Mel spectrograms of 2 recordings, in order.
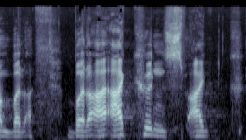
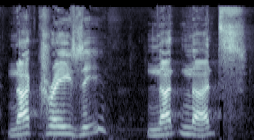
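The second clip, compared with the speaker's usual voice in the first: usual speaking voice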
